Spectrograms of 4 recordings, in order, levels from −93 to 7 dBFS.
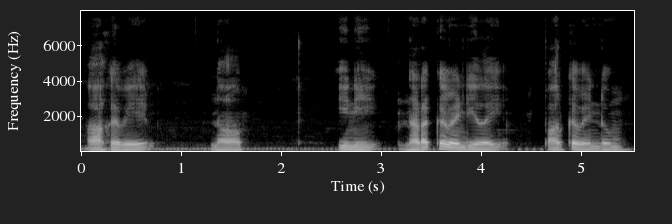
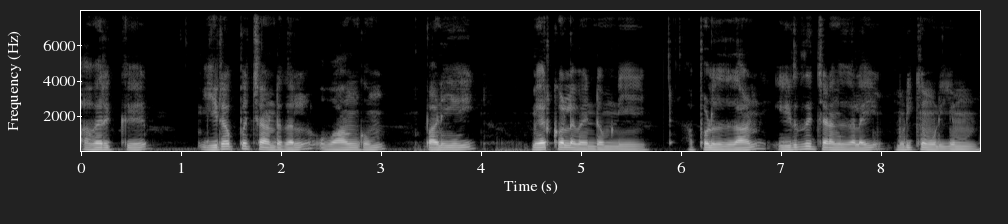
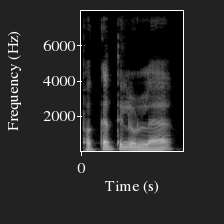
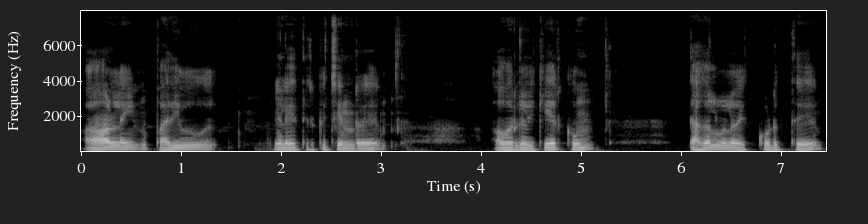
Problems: constant background noise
